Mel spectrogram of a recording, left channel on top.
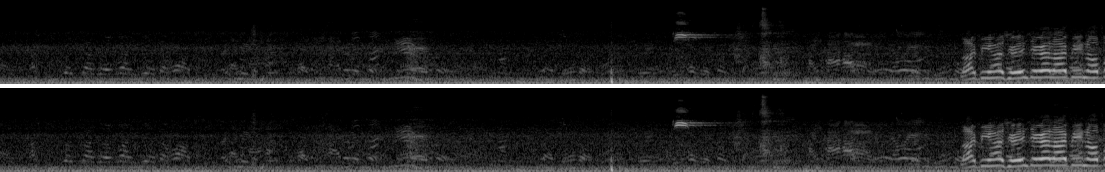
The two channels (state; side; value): normal; both; correlation 0.91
